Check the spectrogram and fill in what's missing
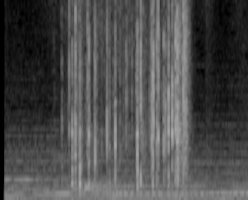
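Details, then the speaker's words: A quick run of crackling, crunching pops from a bending knee, a "katkat" sound that may indicate early-stage arthritis: knee crepitus. "आपके घुटने में भी ऐसी आवाज आती है या फिर कटकट की आवाज आती है तो ये अर्ली स्टेज ऑफ अर्थराइटिस हो सकता है"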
